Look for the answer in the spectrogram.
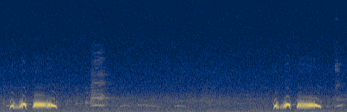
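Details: Thúc gù cooing of a spotted dove, meant to stimulate wild birds and decoy birds: two full phrases about five seconds apart, each with quick hollow double notes leading into a long burry coo that drops at the close.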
